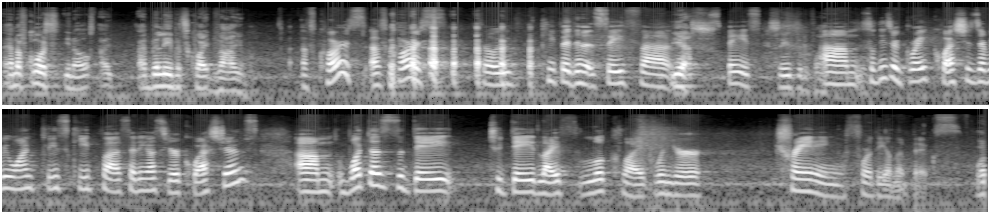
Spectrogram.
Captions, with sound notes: And, of course, I believe it's quite valuable. - Of course, of course. (Donovan laughing) So you keep it in a safe space. - Yes, safety deposit box. - So these are great questions, everyone. Please keep setting us your questions. What does the day-to-day life look like when you're training for the Olympics?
